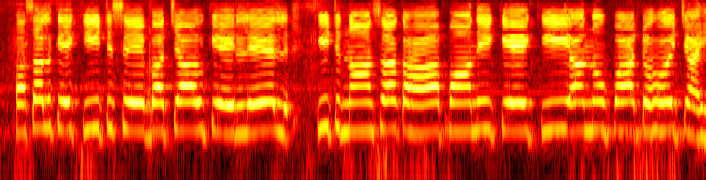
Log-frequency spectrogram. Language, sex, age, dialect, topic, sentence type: Maithili, male, 18-24, Bajjika, agriculture, question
